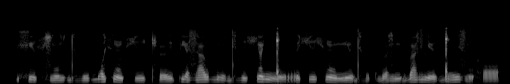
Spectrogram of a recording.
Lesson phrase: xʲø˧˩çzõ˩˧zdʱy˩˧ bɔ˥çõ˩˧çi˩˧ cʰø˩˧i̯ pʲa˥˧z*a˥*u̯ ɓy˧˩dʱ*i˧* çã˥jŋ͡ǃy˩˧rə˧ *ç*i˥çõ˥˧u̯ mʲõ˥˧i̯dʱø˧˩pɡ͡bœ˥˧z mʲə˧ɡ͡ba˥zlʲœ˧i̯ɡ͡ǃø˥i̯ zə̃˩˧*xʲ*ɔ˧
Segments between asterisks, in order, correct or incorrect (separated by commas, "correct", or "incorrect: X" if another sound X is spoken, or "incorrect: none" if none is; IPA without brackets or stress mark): correct, correct, correct, incorrect: x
